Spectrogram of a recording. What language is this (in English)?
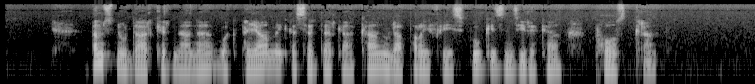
Central Kurdish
